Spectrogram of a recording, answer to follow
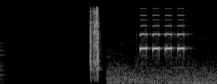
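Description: About a second in, a sharp click, then a digital alarm clock beeps four times in quick succession with short, high-pitched beeps.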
